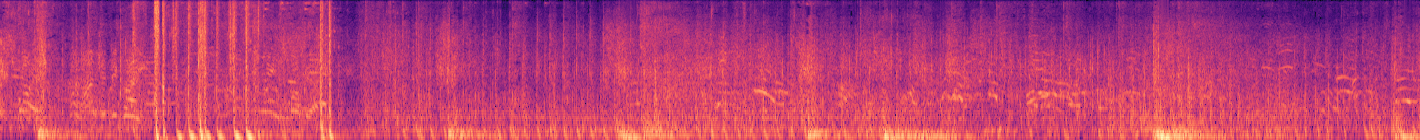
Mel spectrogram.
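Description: A light machine gun fires.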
